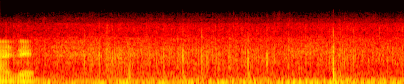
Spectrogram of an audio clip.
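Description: Heavy rain falling steadily, with scattered sharp ticks of drops striking the umbrella overhead.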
